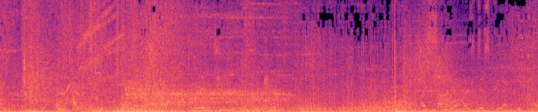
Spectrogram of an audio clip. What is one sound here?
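Magic blasts crackle and whoosh in a fast video game battle.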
